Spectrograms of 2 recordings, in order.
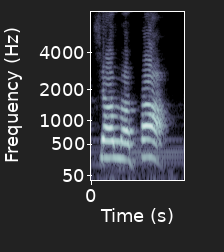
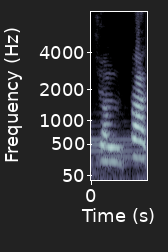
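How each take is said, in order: First: The 'la' syllable is pronounced fully. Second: The 'la' syllable is only half pronounced. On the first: "शब्द है चलता" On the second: "उसका आधा हम बोल जाते हैं"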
